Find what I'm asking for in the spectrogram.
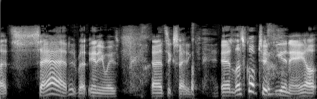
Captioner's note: chuckling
